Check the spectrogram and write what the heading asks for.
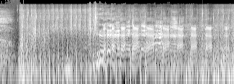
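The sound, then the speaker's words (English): A voice imitates a helicopter with a loud, rapid, steady chopping pulse that runs the whole time, growing buzzier and more tonal partway through. “I can do a helicopter really good.”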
